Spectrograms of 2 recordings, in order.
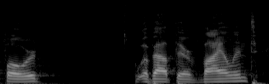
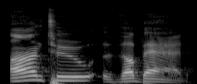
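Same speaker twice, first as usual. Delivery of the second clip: loud, slow, drawn-out announcer line; punchy, stretched-out transition; segment announcement; 2 semitones higher, 10 dB louder, much slower than usual. Real, not acted. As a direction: announce it big, word by word. Host announces next segment.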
